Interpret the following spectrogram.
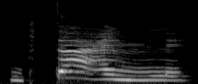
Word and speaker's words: بتعملي: شو عم with عين عم بتعملي. It's not بتعملي 4 syllables. It's 3 syllables.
